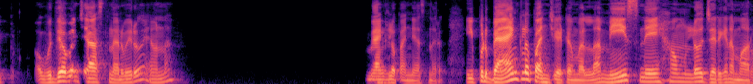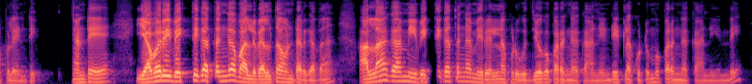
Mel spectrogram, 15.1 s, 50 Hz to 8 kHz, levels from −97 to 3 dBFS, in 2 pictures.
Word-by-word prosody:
ఇప్పుడు 115 - -14
ఉద్యోగం 165 +5 +4
చేస్తున్నారా 125 -4 +1
మీరు - - -1
ఏమన్నా? 120 +9 -7 2.0
బ్యాంక్‌లో 110 0 -1
పని 90 -1 -7
చేస్తున్నారు. 90 - -13 0.3
ఇప్పుడు - - 0
బ్యాంక్‌లో 225 +3 +7
పని 125 -3 +3
చేయటం 105 -2 -1
వల్ల 95 +3 -2
మీ 140 +5 +4 0.2
స్నేహంలో 145 -1 -1
జరిగిన 115 0 -2
మార్పులు 95 -1 -6
ఏంటి? 85 - -12 0.4
అంటే 125 +2 -1 0.5
ఎవరి 170 +5 +7
వ్యక్తిగతంగా 175 +3 +2
వాళ్ళు 120 -3 +4
వెళ్తా 115 +5 +2
ఉంటారు 115 -3 -2
కదా! - - -7 0.4
అలాగా 165 +5 +3
మీ - - +1
వ్యక్తిగతంగా 160 +1 -3
మీరెళ్ళినప్పుడు, 115 -2 -4
ఉద్యోగ 120 +2 -2
పరంగా 95 -5 -4
కానియండి, 90 +5 -8
ఇట్లా 110 -1 -6
కుటుంబ 125 +2 -9
పరంగా 100 -2 -6
కానియండి. 90 +1 -12
120 Hz, 145 wpm, -19 LUFS, 105-150 Hz, 2.0 s, బ్యాంక్‌లో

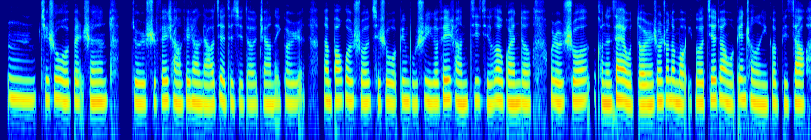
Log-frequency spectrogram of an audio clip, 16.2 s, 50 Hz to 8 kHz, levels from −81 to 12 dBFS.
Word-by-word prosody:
嗯， 225 -2 -2
其 225 -1 -3
实 230 +2 -3
我 215 -3 +2
本 205 -1 -3
身， 205 0 0 0.5
就 195 -2 +1
是 205 +1 -5
非 215 +1 +1
常 205 -2 -1
非 205 +1 +1
常 200 -1 +1
了 190 0 -1
解 210 +2 0
自 200 +1 -5
己 195 0 -6
的， 190 0 -5
这 200 - -9
样 190 -1 -1
的 195 +2 -3
一 200 - -7
个 205 +1 -6
人。 195 +3 -5 0.4
那 210 -2 +2
包 215 +1 +1
括 215 -1 +1
说， 205 -2 -2
其 205 0 -6
实 205 +1 -2
我 195 -1 0
并 210 -1 -1
不 195 -1 -5
是 215 +2 -4
一 200 -1 +1
个 200 0 0
非 225 +2 +5
常 200 -3 0
积 215 +1 -6
极 210 -1 -7
乐 210 +2 +1
观 200 -1 +2
的， 195 -1 0 0.4
或 225 - -1
者 200 -2 +3
说 215 +1 +1 0.2
可 215 - -4
能 195 0 +3
在 220 +1 +6
我 190 -2 +2
的 185 0 +3
人 185 0 +2
生 210 +1 +1
中 220 +1 -1
的 215 -1 +2
某 195 -2 +2
一 - - -13
个 200 -1 +2
阶 220 +3 +3
段， 220 -2 +2
我 190 - -1
变 225 +3 -1
成 215 -2 -1
了 190 -1 +1
一 185 0 -1
个 200 +1 -3
比 195 -2 -4
较， 195 -1 +1
205 Hz, 250 characters per minute, -23 LUFS, 195-215 Hz, 0.5 s, 在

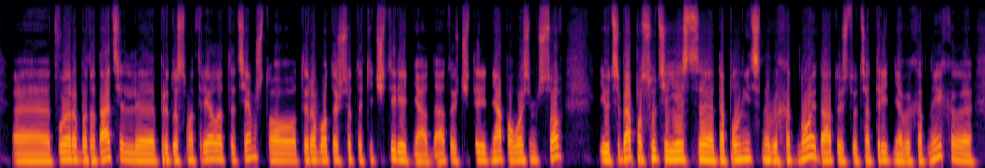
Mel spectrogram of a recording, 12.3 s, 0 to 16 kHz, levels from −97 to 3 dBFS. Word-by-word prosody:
э, 115 0 +1
твой 135 +3 +3
работодатель, 130 +1 0
э, 120 -1 +3
предусмотрел 130 +4 -1
это 130 -2 -3
тем, 160 +3 -1
что 120 -7 0
ты 130 - 0
работаешь 130 0 0
всё-таки 130 -1 -6
4 135 +2 0
дня, 110 -1 -2
да? 105 +3 -3
То 125 - -5
есть 115 -3 -6
4 130 +4 -1
дня 140 +3 +1
по 130 -2 -2
8 130 +1 0
часов, 165 - 0 0.5
и 135 - +3
у 130 - +4
тебя, 135 +7 +2
по 150 -3 0
сути, 145 +2 0 0.2
есть, 140 -5 +1
э, 135 -2 +6
дополнительный 135 +2 +1
выходной, 130 +8 +1
да? 125 -4 +2
То 125 - -5
есть 110 -1 -4
у 120 - -2
тя 115 +2 -2
3 130 +4 -2
дня 120 -1 -2
выходных, 120 - -3
э, - - +1
вэ 120 -4 +1
130 Hz, 195 wpm, -24 LUFS, 120-135 Hz, 0.5 s, э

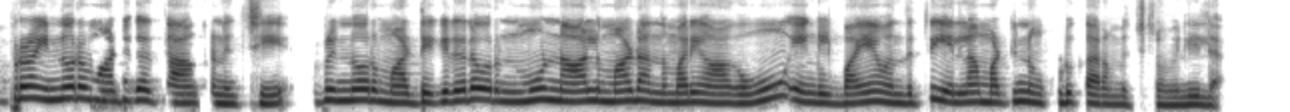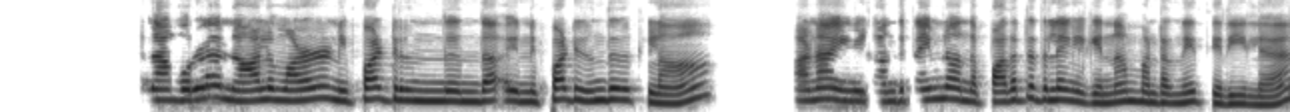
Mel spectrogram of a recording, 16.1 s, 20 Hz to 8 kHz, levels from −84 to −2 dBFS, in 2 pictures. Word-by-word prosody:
அப்புறம் 290 +6 +1
இன்னொரு 285 +2 +2
மாட்டுக்கு 245 +2 0 0.2
தாக்குச்சி. 185 -2 -2 0.3
அப்புறம் 250 +3 -1
இன்னொரு 250 0 +1
மாட்டுக்கு 200 +1 0
கிட்டத்தட்ட 240 +4 +2
ஒரு 235 - -4 0.2
3 260 +1 +1
4 235 +2 +2
மாடு 240 +2 +2
அந்த 205 -2 -2
மாரி 210 +1 +1
ஆகவும். 200 - -1
எங்களுக்கு 195 -3 -2
பயம் 215 +2 +1
வந்துட்டு 190 +5 -3
எல்லா 210 +1 0
மாட்டையும் 215 +2 -1
நாங்க 195 0 -6
குடுக்க 200 -1 -2
ஆரம்பிச்சுட்டோம் 165 -2 -6
வெளில. 160 -2 -3 1.4
நாங்க 255 0 +4
ஒருவேள 275 +4 +3
4 245 +3 +4
மாடோட 260 +3 +3
நிப்பாட்டு 270 +4 +1
இருந்துருந்தா 235 -1 +1 0.2
நிப்பாட்டி 265 +5 +1
இருந்திருக்கலாம். 245 -5 0 0.7
ஆனா, 260 +3 +3
எங்களுக்கு 230 -2 -2
அந்த 225 +2 -2
டைம்ல 275 +2 +2
அந்த 230 -3 -1
பதட்டத்துல 255 +3 +2
எங்களுக்கு 200 -5 0
என்ன 210 +3 0
பண்றதுன்னே 205 0 0
தெரியல. 175 -2 -1
225 Hz, 155 wpm, -20 LUFS, 195-255 Hz, 1.4 s, நாங்க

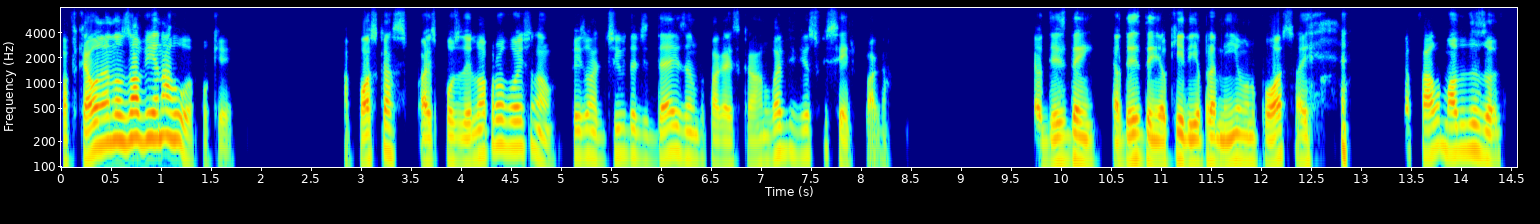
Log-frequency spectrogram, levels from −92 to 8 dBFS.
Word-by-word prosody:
Pra 110 - -2
ficar 130 - +3
olhando 190 +4 +6
as 200 - +4
novinha 220 0 +7
na 235 0 +5
rua, 210 - +2
porque - - -11 1.1
Aposto 120 - +1
que 160 - +2
as 145 -3 -4
a 110 - +4
esposa 110 +1 -4
dele 110 +3 0
não 140 - +2
aprovou 175 +2 +1
isso, 175 0 -5
não, 95 -5 -4
fez 135 0 -4
uma 135 -3 -2
dívida 140 +6 -7
de 120 -2 -12
10 130 +6 0
anos 125 -2 -4
pra 115 - -19
pagar 100 -3 -3
esse 95 0 -10
carro, 100 +1 -7
não 115 - -10
vai 140 +3 0
viver 145 -3 -10
o - - -6
suficiente 160 +3 -8
pra - - -5
pagar. - - -16 1.5
É - - +2
o - - 0
desdém, 110 +1 0
é - - +1
o - - -4
desdém, 115 0 +1
eu 100 - +2
queria 105 -4 +2
pra 115 -1 +1
mim, 105 +3 0
eu 120 - -1
não 110 - -5
posso, 105 +6 +2
aí 115 -1 -3 0.9
eu - - -6
falo 140 +5 +3
mal 150 -4 +3
dos 160 -2 -1
outros. 125 0 0
125 Hz, 220 wpm, -23 LUFS, 110-150 Hz, 1.5 s, novinha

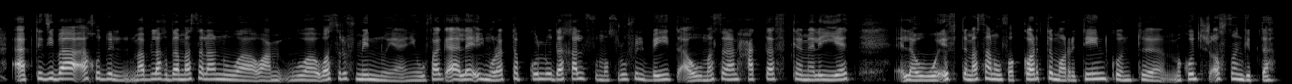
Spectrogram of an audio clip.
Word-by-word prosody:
ابتدي 270 - +1
بقى 255 +1 +6
آخد 270 -3 -2
المبلغ 225 +2 -1
ده 235 +1 +3
مثلًا 240 0 +1
و 215 - +1
وأعم 185 0 -1
و 205 - -3
وأصرف 235 +6 -1
منه 225 -5 +2
يعني، 170 +3 -8
وفجأة 235 +4 +1
ألاقي 230 +1 +2
المرتب 225 +3 -1
كلّه 250 0 0
دخل 245 +2 +1
في 240 -3 -14
مصروف 225 +5 -6
البيت 225 0 -1
أو 175 +4 0
مثلًا 230 +3 -1
حتى 235 0 -2
في 245 - -20
كماليات 215 +1 +1 0.5
لو 195 -1 +2
وقفْت 250 +2 0
مثلًا 235 +3 +2
وفكرت 225 +5 +1
مَرّتين 235 +4 +2
كنت 215 -3 -2 0.3
ما 200 - -3
كنتش 245 +2 -1
أصلًا 240 0 +1
جبتها. 200 -1 -3
230 Hz, 160 wpm, -24 LUFS, 205-245 Hz, 0.5 s, بقى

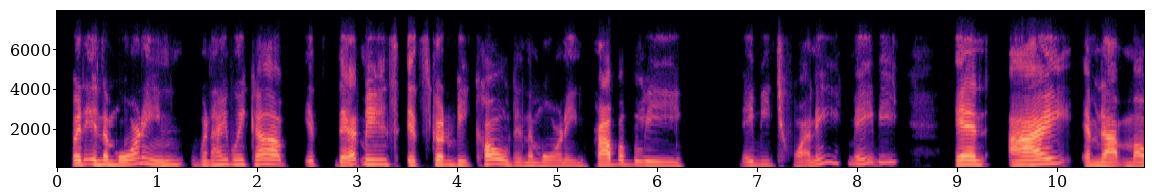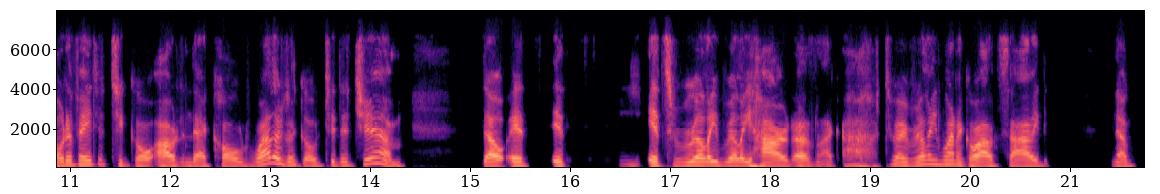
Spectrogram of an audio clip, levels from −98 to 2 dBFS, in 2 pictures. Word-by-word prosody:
but 215 0 +4
in 230 -2 0
the 215 - +5
morning, 215 0 -1
when 200 0 -8
I 215 +3 -1
wake 230 -1 -5
up, 240 -1 +4 0.2
it 200 -1 -7 0.2
that 205 +7 +3
means 235 -3 -1
it's 195 -1 -1
gonna 210 -2 +3
be 195 0 -5
cold 225 0 +2
in 165 -1 -8
the 160 - -4
morning, 145 -3 -7
probably 195 -4 0 0.6
maybe 185 +1 -9
20, 255 - -8
maybe, 330 +7 -9 0.6
and 215 0 +7 0.2
I 240 - +7
am 185 -1 -1
not 170 -1 +4
motivated 200 +6 -1
to 200 - -6
go 160 +1 -3
out 165 +1 +1
in 165 - -11
that 155 -6 -3
cold 170 -2 -4
weather 255 - +1
to 190 -1 -5
go 160 -4 -5
to 150 +5 -9
the 175 -1 -8
gym. 200 - -3 0.8
So 175 -3 +5
it's 180 -5 +2 0.2
it's 190 -3 -1 0.8
it's 190 -2 +1
really, 185 +3 +2
really 175 -1 0
hard, 150 +1 +3
I 165 0 +3
was 165 0 -7
like, - - -11
"Ugh. 125 -8 -8
Do 200 - -8
I 190 - +1
really 205 +6 -2
wanna 205 -2 -1
go 165 -2 -2
outside?" 155 -1 0 0.6
Now 165 -4 -4
190 Hz, 155 wpm, -23 LUFS, 165-215 Hz, 0.8 s, and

